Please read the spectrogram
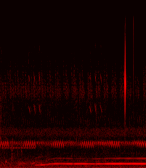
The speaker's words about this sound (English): This is nice. The moonlight, the quiet, the crickets.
